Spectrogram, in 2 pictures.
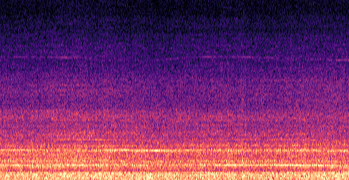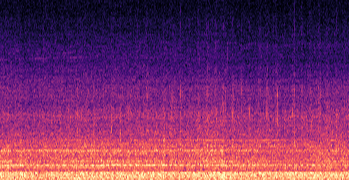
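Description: A spreader flings manure across the ground with a steady whirring.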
